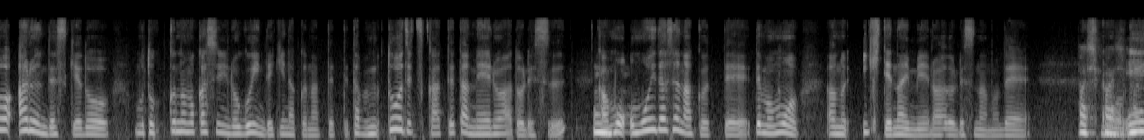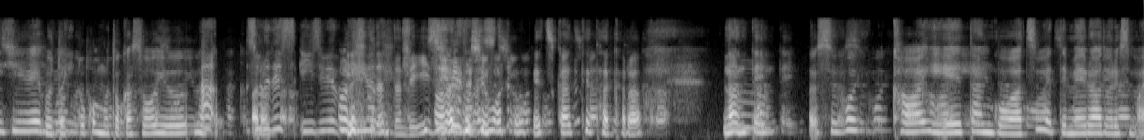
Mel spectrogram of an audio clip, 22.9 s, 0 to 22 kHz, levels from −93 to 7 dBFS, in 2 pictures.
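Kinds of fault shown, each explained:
Echo with no canceller, throughout the clip: the far end is playing the call over a loudspeaker, and its microphone feeds that sound straight back with no echo cancellation to remove it. Every phrase of the speech returns after around a third of a second, the round trip through the network. The returning copy sits about 12 dB below the direct speech and sounds thinner.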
